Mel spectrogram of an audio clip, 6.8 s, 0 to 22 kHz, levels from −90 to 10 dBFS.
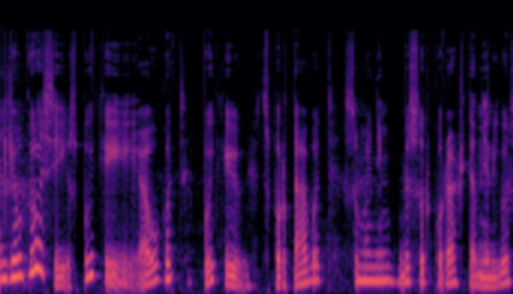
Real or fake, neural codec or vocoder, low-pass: real; none; 14.4 kHz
